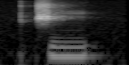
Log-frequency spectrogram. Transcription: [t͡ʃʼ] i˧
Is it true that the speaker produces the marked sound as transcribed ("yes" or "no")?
no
